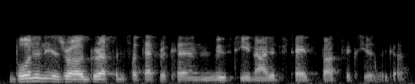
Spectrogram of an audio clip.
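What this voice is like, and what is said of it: South African accent sounding British. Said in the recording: “doesn't sound like he's from New York because he's from London, right? ... I'm from South Africa ... I love your accent. and to me, it sounds British.”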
